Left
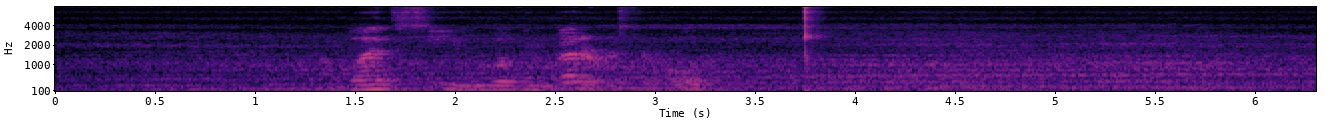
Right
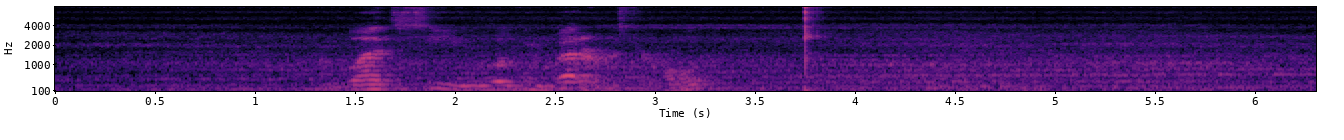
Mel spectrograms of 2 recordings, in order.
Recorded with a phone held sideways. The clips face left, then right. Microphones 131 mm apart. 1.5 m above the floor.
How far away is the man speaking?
About 4 m.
